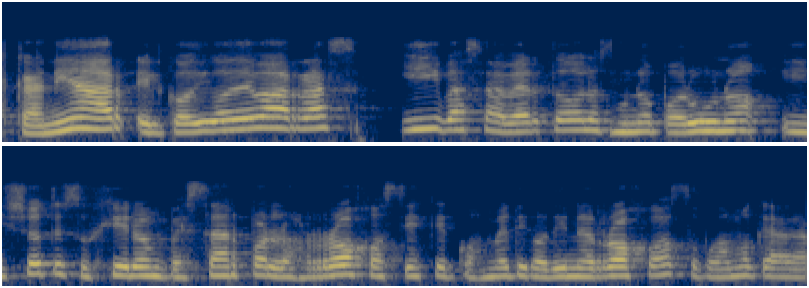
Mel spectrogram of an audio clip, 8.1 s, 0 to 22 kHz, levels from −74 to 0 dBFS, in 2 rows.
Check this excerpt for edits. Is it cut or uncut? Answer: cut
